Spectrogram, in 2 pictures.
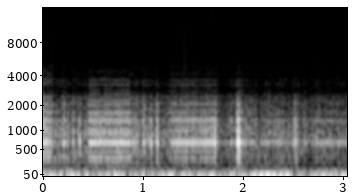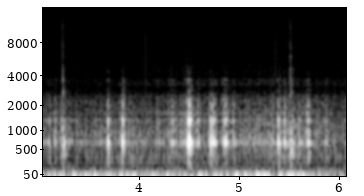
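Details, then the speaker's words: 1969 Fidelity RAD 16, a 7-transistor 4-band radio 52 years old and never repaired, tuning shortwave: static and whistles with scattered sharp clunks as the tuning dial cord slips. "Again, you can hear that clunk. That's the actual sort of the actual chord that you use for the tuning dial just slipping."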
